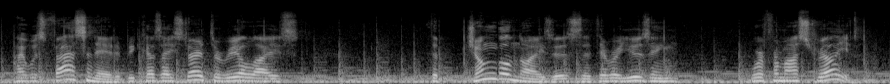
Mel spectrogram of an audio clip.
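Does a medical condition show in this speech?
No.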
